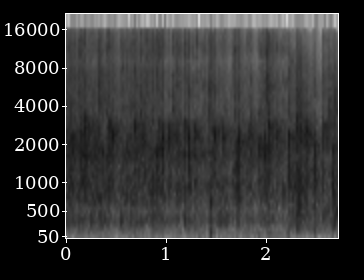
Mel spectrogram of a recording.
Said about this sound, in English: So round of applause to Terry, please. Thank you, Terry.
